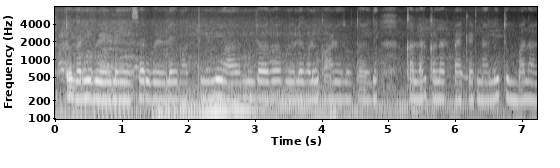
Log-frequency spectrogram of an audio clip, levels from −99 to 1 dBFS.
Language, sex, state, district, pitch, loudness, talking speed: Kannada, male, Karnataka, Bijapur, 205 Hz, -19 LUFS, 115 wpm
